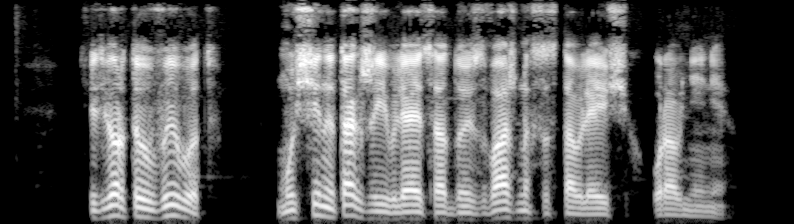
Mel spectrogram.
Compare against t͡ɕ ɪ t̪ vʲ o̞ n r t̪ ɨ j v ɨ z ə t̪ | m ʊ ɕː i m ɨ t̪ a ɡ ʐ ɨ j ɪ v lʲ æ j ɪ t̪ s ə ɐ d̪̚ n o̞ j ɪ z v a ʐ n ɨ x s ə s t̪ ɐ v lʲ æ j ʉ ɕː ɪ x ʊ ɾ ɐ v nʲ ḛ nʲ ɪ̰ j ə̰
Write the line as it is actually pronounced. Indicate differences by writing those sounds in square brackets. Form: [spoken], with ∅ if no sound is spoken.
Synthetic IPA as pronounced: t͡ɕ ɪ t̪ vʲ o̞ [∅] r t̪ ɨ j v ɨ [v] ə t̪ | m ʊ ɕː i [n] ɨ t̪ a ɡ ʐ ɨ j ɪ v lʲ æ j ɪ t̪ s ə ɐ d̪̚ n o̞ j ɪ z v a ʐ n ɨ x s ə s t̪ ɐ v lʲ æ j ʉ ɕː ɪ x ʊ ɾ ɐ v nʲ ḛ nʲ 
